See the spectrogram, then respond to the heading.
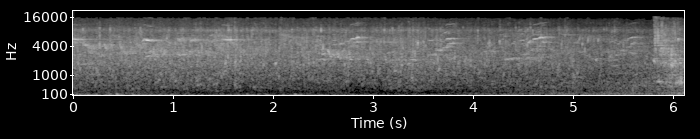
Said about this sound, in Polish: Tak, woda ze studni zawsze zimna. Kazimierska źródrana, ktoś pije kranówkę, jak najbardziej tu można korzystać. Znajdujemy się na rynku głównym w Kazimierzu. Stoimy przy Kazimierskiej studni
